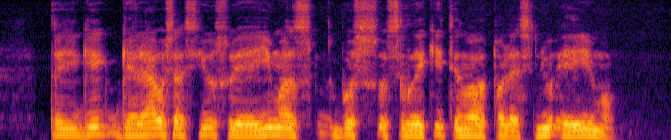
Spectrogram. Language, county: Lithuanian, Šiauliai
